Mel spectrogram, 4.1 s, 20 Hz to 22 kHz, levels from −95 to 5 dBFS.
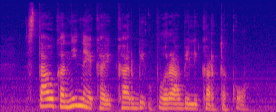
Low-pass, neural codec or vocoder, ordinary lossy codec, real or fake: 19.8 kHz; none; none; real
